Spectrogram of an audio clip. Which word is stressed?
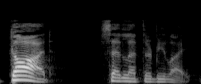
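God. The word "God" carries the main stress. The power lies in who is speaking. The speaker calls it right. "there's a big difference in him saying something and me saying something"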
